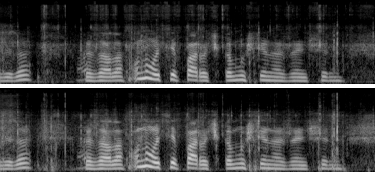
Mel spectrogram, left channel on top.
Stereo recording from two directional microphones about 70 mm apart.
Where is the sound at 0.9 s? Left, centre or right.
Centre.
